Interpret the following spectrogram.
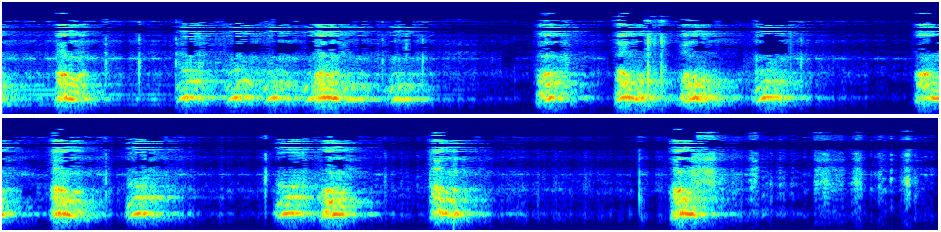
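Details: A dog barks steadily in quick clusters of two to four harsh, punchy barks, about a dozen groups over nine seconds, each bark short with a bright ringing core; little else audible.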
